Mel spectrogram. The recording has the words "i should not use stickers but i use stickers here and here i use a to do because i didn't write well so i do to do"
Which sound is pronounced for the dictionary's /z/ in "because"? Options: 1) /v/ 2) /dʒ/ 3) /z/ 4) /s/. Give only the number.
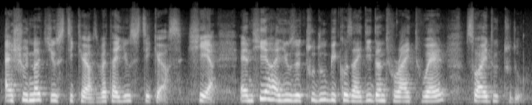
3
